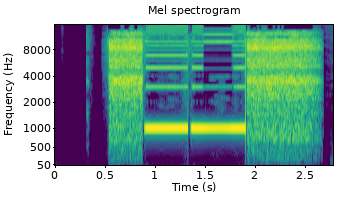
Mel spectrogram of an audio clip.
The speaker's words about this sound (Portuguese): Muita notificação.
